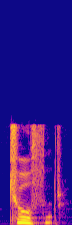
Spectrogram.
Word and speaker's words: chófer: estos pero son mínimos podemos escribir nos llevó el chófer o nos llevó el chofer depende de la pronunciación si es aguda chofer o yana chofer pero sobre todo siempre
